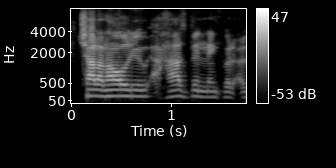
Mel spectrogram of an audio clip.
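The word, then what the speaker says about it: Çalhanoğlu: We'll start off with rumor mill, I suppose, and Hakan Calhanoglu. I really struggle to say his name. It's the G in the middle that you don't pronounce.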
